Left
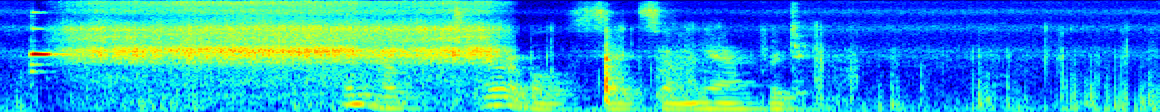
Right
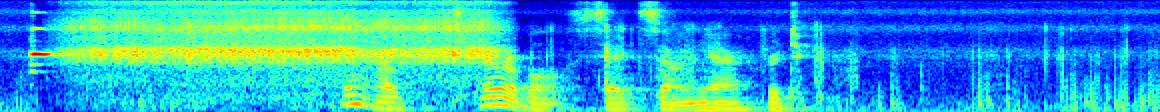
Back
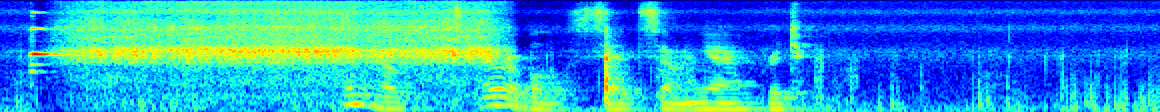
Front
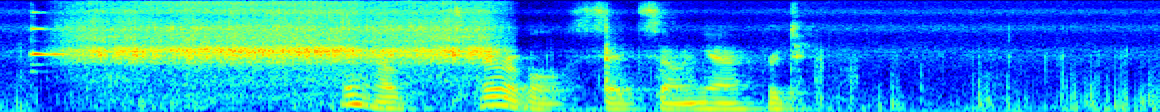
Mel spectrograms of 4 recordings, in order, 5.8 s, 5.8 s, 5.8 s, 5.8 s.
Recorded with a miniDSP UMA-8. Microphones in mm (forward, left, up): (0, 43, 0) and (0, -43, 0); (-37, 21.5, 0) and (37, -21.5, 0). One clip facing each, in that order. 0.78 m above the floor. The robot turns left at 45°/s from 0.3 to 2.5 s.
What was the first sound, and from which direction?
A flute, 170° left.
